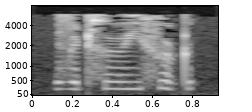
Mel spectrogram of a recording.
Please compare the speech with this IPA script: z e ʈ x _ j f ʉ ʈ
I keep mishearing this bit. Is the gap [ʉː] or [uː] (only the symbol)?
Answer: ʉː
